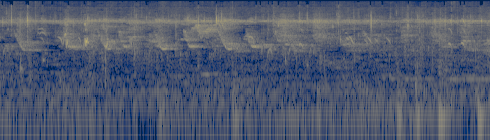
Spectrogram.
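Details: Baby ducklings in a brood, playing and waddling about, repeating shrill descending peeps in clustered runs, some notes overlapping as several chicks call at once, with a faint low hum underneath.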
